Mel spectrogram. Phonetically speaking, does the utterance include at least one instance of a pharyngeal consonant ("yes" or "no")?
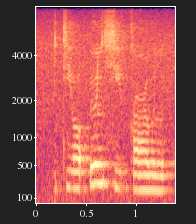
yes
